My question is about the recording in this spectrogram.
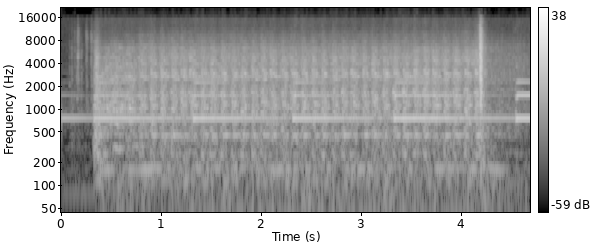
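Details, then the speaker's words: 1995 Ford F-150 with about 292,700 miles, non-runner, fuel pump primed by key cycling: steady starter cranking for about four seconds under a constant chime, nearly catching but not starting; fuel pressure and spark still to be checked. "No, it sounded like it almost tried to hit. No."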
